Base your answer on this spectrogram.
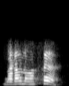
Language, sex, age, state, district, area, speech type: Odia, female, 60+, Odisha, Gajapati, rural, conversation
